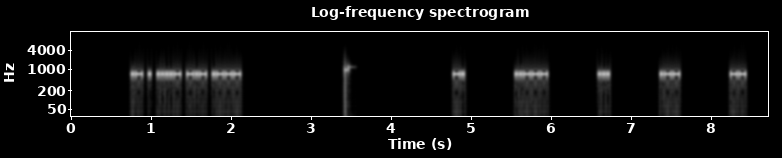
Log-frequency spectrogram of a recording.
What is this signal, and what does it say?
Morse code, heard as a keyed tone, about 44 wpm, spaced as for 19 wpm, 700 Hz. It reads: AE4KJ N2SWM
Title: USA Call Signs - 5 Characters - 8x Character Spacing - 45wpm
